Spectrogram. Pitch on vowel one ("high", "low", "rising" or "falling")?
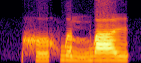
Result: rising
